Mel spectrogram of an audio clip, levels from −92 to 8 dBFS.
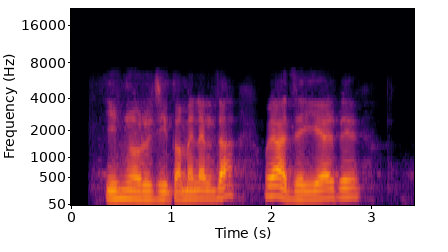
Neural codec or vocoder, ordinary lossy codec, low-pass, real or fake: codec, 24 kHz, 0.9 kbps, WavTokenizer, medium speech release version 1; none; 7.2 kHz; fake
